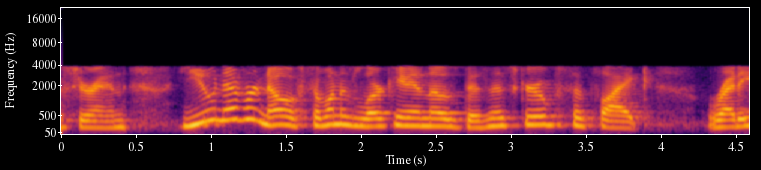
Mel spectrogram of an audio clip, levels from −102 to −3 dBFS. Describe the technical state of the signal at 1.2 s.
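At 1.2 s the speech is intact, carried through G.711 telephone coding with its band ending near 3.8 kHz and no fault at that moment.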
